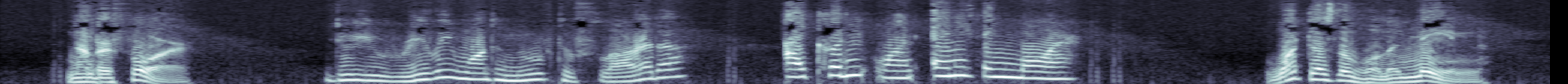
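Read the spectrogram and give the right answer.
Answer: She really wants to move to Florida.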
